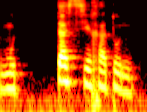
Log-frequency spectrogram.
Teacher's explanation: C'est comme s'il y avait deux ta. Donc on insiste. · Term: la shadda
